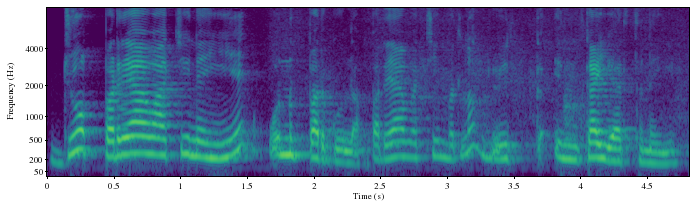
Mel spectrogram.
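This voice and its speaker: A woman's voice: fairly high pitch, lively intonation, normal speed, a little mellow. A woman teacher giving an online class lesson, explaining step by step and repeating each answer.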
